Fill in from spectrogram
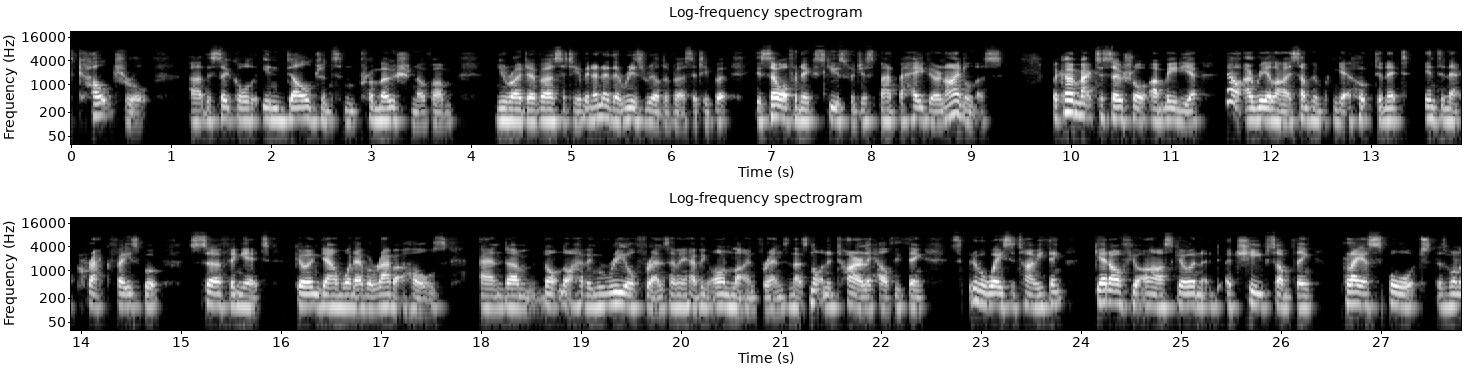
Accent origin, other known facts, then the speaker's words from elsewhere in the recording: Ireland; from Ireland.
